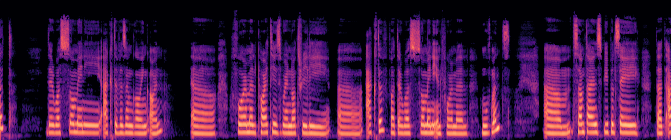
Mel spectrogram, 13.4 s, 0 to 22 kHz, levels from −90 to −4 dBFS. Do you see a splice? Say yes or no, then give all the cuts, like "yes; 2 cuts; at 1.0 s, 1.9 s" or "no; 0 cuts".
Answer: no; 0 cuts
